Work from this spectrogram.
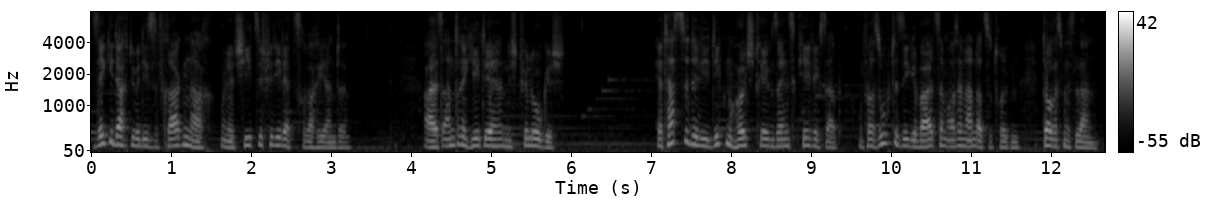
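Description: A man's voice: fairly high pitch, normal speed, darkish tone, faint music behind. A man reading scripted narration for an audio drama as the narrator.

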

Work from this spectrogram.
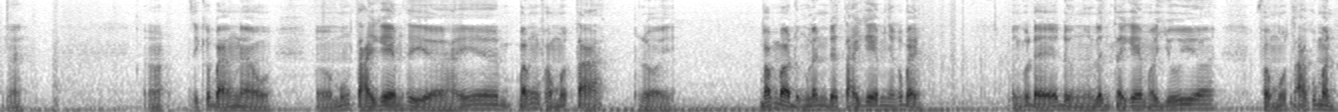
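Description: Male, low warm voice, casual voice-over for a game video, lots of fillers. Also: normal speed, long pauses. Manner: chatty, addresses viewers directly, many fillers. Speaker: game reviewer. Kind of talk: casual screen-recorded game walkthrough. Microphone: voice-over on screen recording.

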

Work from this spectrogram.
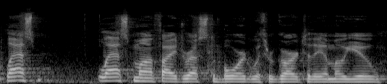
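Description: A man's voice: medium pitch, moderate pace, a little mellow, slight background noise. A middle-aged man a little under the weather gives a blunt public comment at a school board meeting, restarting phrases as he presses his point, speaking into a stand mic in a large meeting chamber. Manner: direct, admonishing, with frequent restarts. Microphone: desk stand mic in front of seated speaker.

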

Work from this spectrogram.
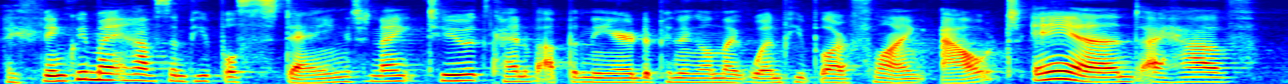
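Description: A young woman, chatting casually to camera at home while stuffy and a little raspy. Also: deep voice, brisk. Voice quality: slightly raspy. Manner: chatty and upbeat, trailing into soft asides. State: stuffy, congested. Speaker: lifestyle vlogger. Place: living room and kitchen at home. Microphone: camera at close range.

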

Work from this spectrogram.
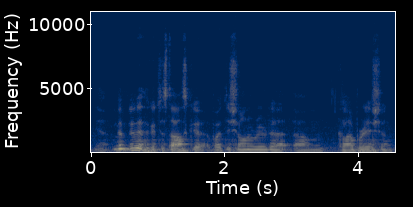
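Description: A man's voice: on the low side, little pitch movement, fairly quick, mellow, slight background noise, rough recording. A middle-aged man chairing a panel on a cinema stage, asking long questions full of restarts. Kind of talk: interviewing a guest on stage. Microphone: handheld mic.

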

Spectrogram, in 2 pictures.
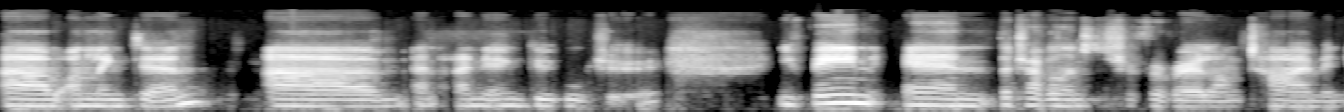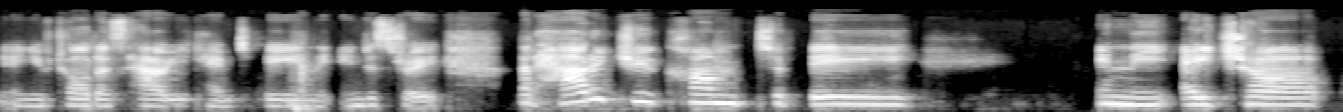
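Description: A woman's voice: mid-range voice, poor audio. A woman in her thirties hosting an interview in an effusive, upbeat way over a video call. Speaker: interview host. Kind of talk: upbeat scripted introduction and interview.

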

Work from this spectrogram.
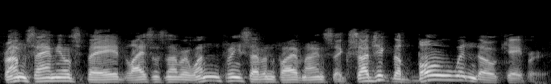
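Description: A man's voice: mid-range voice, big pitch swings, normal speed, lightly acted. A glib, sardonic hard-boiled detective played by a male actor in an old radio show. His delivery swings up and down with wisecracking confidence, on a dull vintage recording. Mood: dry, businesslike. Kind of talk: 1940s radio detective acting.

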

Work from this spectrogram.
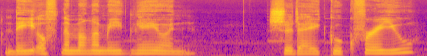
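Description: Woman voicing a soft, low-pitched gentle young husband. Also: a little slow, faint music behind, close to an everyday voice. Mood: tender. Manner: calm, soft, hushed delivery. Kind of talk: Tagalog romance audio drama acting.

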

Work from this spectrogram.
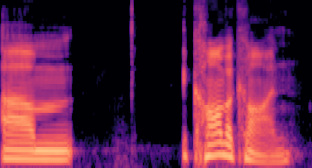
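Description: A man's voice: fairly low pitch, very animated, very slow, clear, resonant tone, dry recording, lo-fi sound. Man in casual podcast chat, close dry sound. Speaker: podcast co-host.

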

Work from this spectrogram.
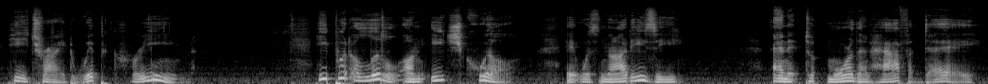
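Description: A woman narrates a children's picture book with theatrical pauses. Her voice is low and creaky at times, very unhurried, with wide expressive swings. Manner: deliberate, dramatic pauses for children. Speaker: storybook reader.

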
